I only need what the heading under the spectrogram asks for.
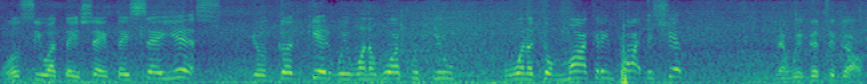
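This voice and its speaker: A man talks casually to his livestream audience as he walks a city street at night, his voice sitting a little high. He speaks into a handheld phone, and loud traffic noise fills the background. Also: normal speed. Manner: chatty, addresses viewers, lively swings in pitch. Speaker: livestream walking-tour host. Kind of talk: casual livestream chat with viewers.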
